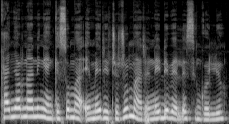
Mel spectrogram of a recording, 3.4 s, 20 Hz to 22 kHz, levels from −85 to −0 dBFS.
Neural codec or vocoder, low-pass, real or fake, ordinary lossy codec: none; none; real; none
